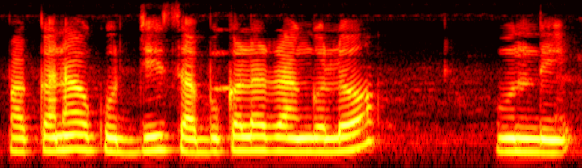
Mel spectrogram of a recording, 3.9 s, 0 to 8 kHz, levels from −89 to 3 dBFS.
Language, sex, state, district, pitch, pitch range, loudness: Telugu, female, Telangana, Mahabubabad, 205 Hz, 200-215 Hz, -13 LUFS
